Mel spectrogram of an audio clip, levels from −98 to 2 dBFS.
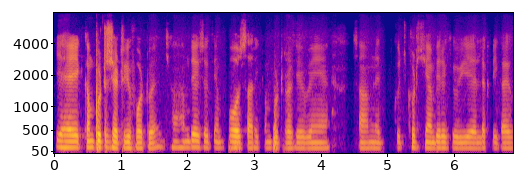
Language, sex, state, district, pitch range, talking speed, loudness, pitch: Hindi, male, Rajasthan, Bikaner, 115-130 Hz, 245 wpm, -21 LUFS, 120 Hz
